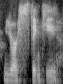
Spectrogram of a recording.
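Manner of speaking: ordinary delivery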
